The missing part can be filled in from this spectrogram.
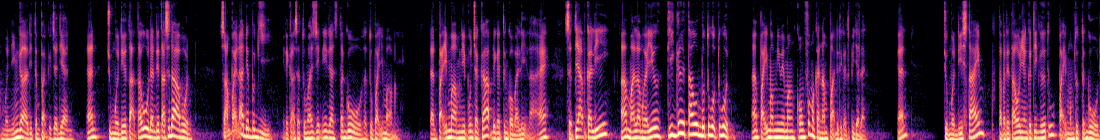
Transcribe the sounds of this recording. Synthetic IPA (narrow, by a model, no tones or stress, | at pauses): mə̃niŋɡaldit̪əmpat̪̚kəd͡ʒadian | kant͡ʃumə̃diət̪aʔt̪audandiət̪aʔsədapʊn | sa̰mpa̰jlʔa̰hdiəp̬əɡidəka̰ʔ̪sat̪umasd͡ʒɪt̪̚nidanst̪əɡos̬at̪upaʔ̪ḭma̰mnĩ | danpa̰ʔ̪imamnĩpʊnt͡ʃakap̚diəkat̪əŋkawbalɪʔla̰hɛ | sət̪iap̚kaliəmalamɾajət̪iɡət̪aʊnbət̪uɾʊt̪ːuɾʊt̪̚ | əpaʔimamnĩmẽmãŋkɔmfɔmakanːampa̰ʔdidəkat̪̚ə̥pid͡ʒala̰n | ka̰n | t͡ʃumə̃dist̪ajmt̪apadət̪aʊnjaŋkət̪iɡət̪upa̰ʔḭmãmt̪ut̪əɡodiə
